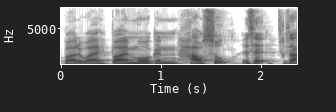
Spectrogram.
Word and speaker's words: Housel: It's a great book, by the way, by Morgan Housel. Is it? Is that how you say it? Yeah. Housel.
